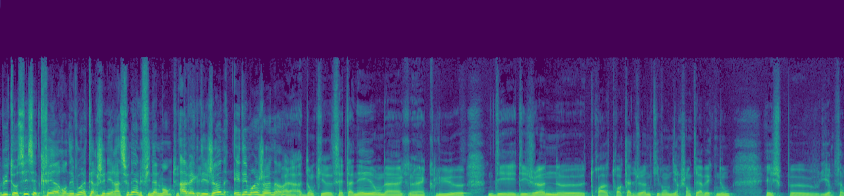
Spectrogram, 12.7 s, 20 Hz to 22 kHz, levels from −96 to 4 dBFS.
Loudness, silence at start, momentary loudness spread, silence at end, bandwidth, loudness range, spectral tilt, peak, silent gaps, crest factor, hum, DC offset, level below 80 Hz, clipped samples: -17 LUFS; 0 s; 8 LU; 0 s; 15.5 kHz; 6 LU; -6 dB/octave; -2 dBFS; none; 14 dB; none; under 0.1%; -42 dBFS; under 0.1%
